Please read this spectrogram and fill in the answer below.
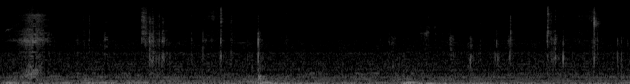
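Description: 2017 Fleer Ultra Spider-Man trading cards being flipped through by hand, one card slid off a stack after another, with soft swishes and light card-on-card clicks over a faint steady hum.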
